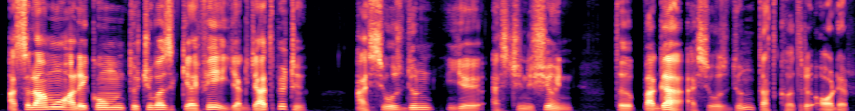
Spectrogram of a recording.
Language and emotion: Kashmiri, neutral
